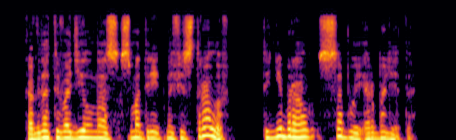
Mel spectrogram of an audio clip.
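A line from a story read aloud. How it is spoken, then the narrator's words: Timid. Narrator (Russian): робко сказала Гермиона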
